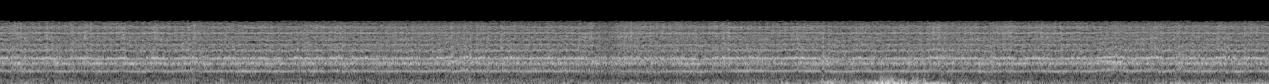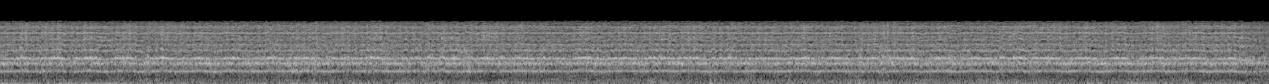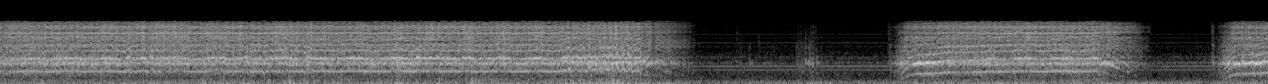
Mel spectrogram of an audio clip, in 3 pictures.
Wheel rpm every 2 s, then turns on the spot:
160, 160, 160, 160, 160, 160, 160, 160, 160, 160, 160, 160, 160, 160, 160, 140, 20, 120, 50.
none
